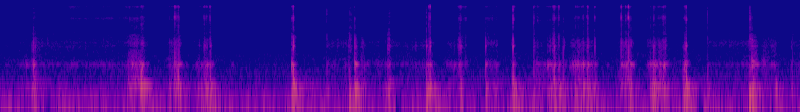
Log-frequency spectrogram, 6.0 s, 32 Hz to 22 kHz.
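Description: A wooden ear pick taps rapidly in the center of the silver metal XY stereo microphone capsule on a Zoom H6 recorder. The taps are quiet, irregular and close-up, with dull low thumps and bright, clicky edges that die away almost instantly. A faint steady hum runs underneath.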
